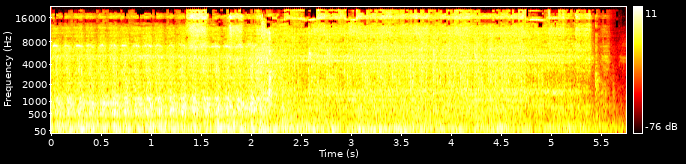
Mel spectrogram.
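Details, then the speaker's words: 1972 Chevy C10, after vacuum was used to pull fuel to the line: cranking to fill the carburetor bowl, the starter churns at about three beats a second but it never catches. Fuel is not getting through the carburetor. "Doesn't seem to want to run on fuel, does it? Let's see. I can't tell if it's squirting. It's probably not. Try that. Try again. It's not getting through."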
